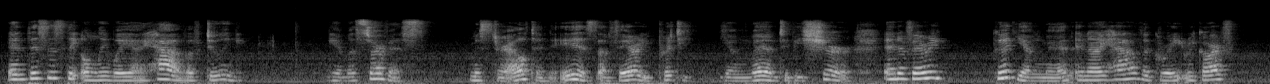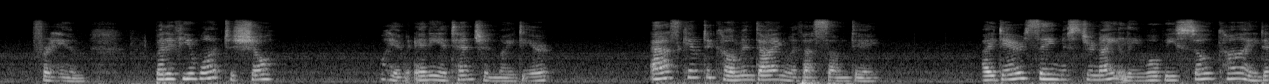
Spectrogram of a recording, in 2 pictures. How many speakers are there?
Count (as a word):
one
